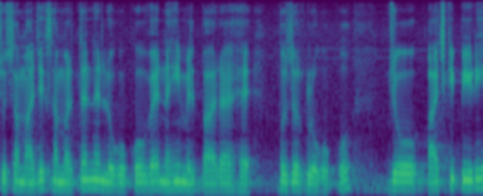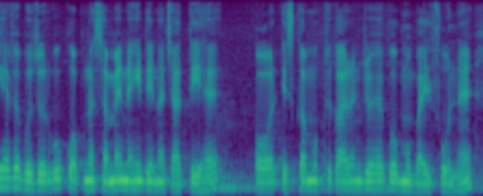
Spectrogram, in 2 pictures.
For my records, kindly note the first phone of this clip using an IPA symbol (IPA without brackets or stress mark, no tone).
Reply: d͡ʒ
